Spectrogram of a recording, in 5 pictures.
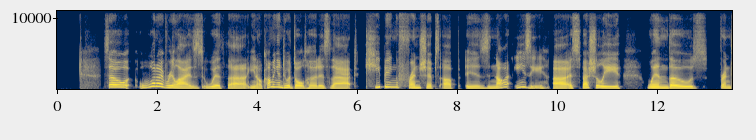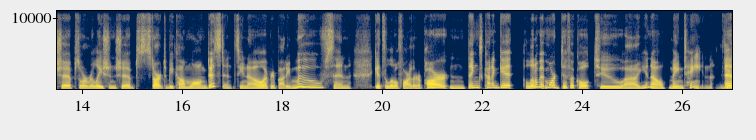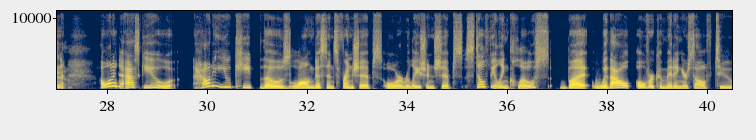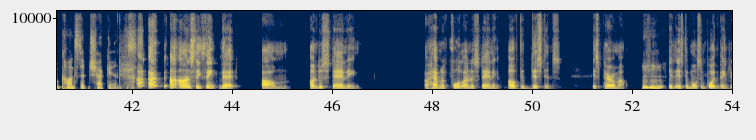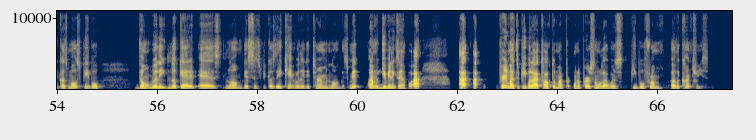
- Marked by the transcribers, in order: stressed: "moves"
- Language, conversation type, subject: English, unstructured, How can I keep a long-distance relationship feeling close without constant check-ins?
